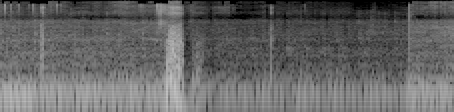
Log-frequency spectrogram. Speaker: But you can hear the noise. That's not exhaust. That's that's a hammering lifter and or some lowerend noise.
